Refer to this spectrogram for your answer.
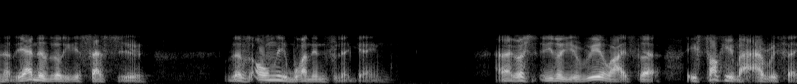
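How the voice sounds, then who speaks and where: A man with a Scottish accent at a very fast pace, broken by long, frequent pauses. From Scotland. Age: 60s. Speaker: poet and novelist. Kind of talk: interview conversation. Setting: podcast.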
